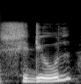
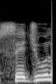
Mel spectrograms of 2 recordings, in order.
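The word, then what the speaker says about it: schedule: Expected to announce the সিডিউল অর সিজউল অর স্কেজউল যেকোন একটা উচ্চারণ করতে পারো ঠিক আছে ব্রিটিশরা এটাকে সেজউল বলে আমেরিকানরা স্কেজুল এবং ভারতীয়রা এটাকেশিডিউল টাইপের।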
